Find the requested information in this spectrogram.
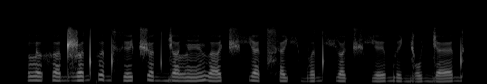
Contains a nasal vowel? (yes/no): yes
